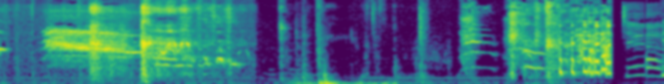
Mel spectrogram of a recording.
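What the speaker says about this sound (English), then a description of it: "Is that cat okay?" A cat meows and caterwauls in repeated drawn-out, wavering cries, loud and close, with laughter and speech from people nearby.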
